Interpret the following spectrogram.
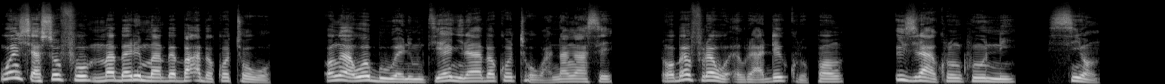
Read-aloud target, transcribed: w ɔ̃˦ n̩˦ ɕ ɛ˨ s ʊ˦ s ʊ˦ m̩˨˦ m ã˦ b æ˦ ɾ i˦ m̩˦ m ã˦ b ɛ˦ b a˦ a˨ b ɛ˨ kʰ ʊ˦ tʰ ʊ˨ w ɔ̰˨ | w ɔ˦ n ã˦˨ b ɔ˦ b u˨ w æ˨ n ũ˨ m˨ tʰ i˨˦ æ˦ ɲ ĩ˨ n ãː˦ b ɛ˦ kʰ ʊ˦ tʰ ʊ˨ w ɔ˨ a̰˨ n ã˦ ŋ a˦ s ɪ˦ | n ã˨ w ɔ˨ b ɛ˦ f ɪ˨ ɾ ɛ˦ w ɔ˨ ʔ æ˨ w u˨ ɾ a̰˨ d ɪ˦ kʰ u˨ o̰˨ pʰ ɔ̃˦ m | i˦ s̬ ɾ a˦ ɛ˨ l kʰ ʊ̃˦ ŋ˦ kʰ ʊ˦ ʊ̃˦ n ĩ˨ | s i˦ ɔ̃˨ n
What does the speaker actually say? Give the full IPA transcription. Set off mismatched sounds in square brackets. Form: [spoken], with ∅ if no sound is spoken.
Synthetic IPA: w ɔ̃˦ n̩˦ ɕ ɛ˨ s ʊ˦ [f] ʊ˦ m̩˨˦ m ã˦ b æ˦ ɾ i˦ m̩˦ m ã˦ b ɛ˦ b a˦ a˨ b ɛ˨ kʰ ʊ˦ tʰ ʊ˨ w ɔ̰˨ | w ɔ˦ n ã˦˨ [w] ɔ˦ b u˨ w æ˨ n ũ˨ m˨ tʰ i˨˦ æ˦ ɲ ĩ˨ n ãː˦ b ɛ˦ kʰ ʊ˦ tʰ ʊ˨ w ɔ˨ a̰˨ n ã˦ ŋ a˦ s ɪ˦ | n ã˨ w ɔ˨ b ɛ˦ f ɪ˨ ɾ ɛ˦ w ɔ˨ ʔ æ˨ w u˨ ɾ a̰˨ d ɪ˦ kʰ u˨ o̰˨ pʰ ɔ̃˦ [n] | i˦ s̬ ɾ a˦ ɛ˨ l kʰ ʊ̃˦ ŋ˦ kʰ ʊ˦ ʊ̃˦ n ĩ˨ | s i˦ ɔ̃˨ n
